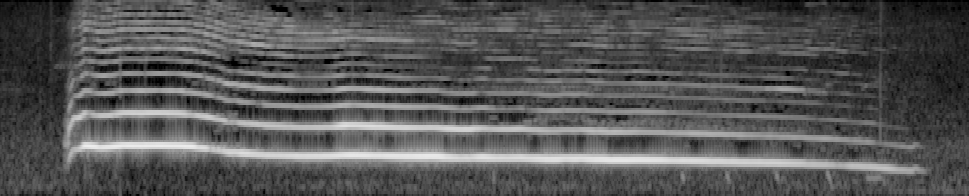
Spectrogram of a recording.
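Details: Wolf howling at a sanctuary: a single clear, smooth howl that rises sharply, holds high, then slowly slides downward over about six seconds before fading, with no other sounds.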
